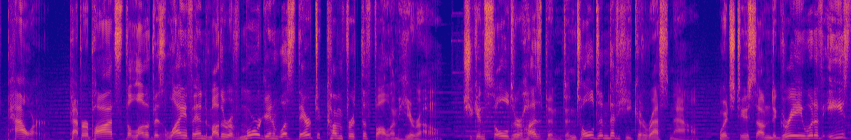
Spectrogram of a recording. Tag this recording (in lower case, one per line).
people finger snapping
